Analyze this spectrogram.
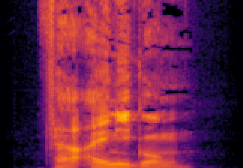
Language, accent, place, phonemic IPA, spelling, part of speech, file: German, Germany, Berlin, /fɛɐ̯ˈʔaɪ̯nɪɡʊŋ/, Vereinigung, noun, De-Vereinigung.ogg
- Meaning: 1. unification (act of unifying), joining 2. trade union 3. unity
